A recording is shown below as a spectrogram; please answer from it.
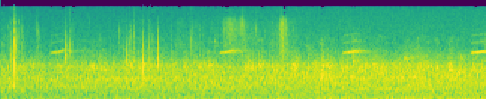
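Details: A distant chorus of male wood frogs gives a steady, duck-like clucking murmur as a mating call in their breeding season, with a few birds singing over it.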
